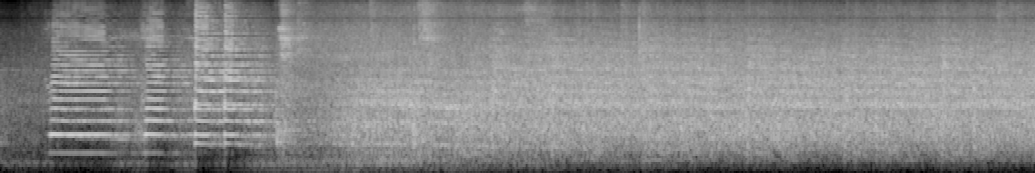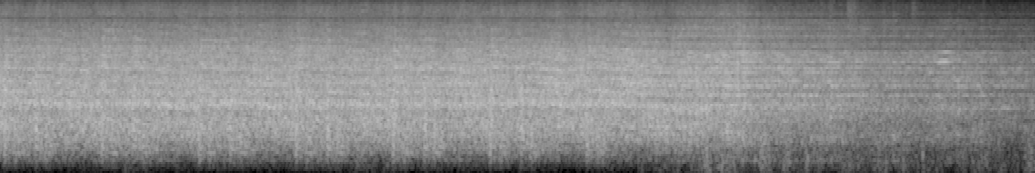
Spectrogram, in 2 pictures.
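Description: Passenger train's horn sounding one long blast and two short ones, then the train running past at speed: a loud, steady rush of wheels on rail with clickety-clack, easing off near the end as it goes away.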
